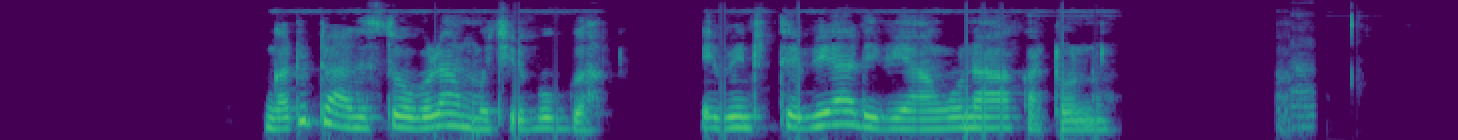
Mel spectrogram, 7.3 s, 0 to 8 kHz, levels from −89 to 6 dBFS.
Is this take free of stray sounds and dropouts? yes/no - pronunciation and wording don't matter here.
no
